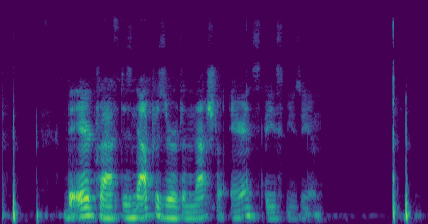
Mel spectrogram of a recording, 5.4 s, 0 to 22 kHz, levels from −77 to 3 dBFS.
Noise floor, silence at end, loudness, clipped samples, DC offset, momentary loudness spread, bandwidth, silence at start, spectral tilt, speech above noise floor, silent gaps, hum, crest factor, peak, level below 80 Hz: -70 dBFS; 0.25 s; -19 LUFS; under 0.1%; under 0.1%; 25 LU; 15.5 kHz; 0.15 s; -7 dB/octave; 51 dB; none; none; 18 dB; -2 dBFS; -58 dBFS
